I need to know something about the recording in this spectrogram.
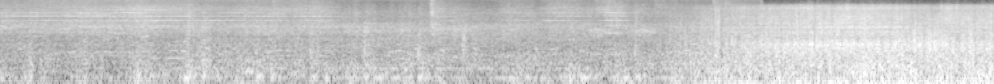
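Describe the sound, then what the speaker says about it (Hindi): The Ruposhi Bangla Express pulls out of Anara railway station, a loud rumbling of wheels and carriages that builds and thickens as the train gathers speed, with brief metallic squeals and rhythmic clatter. "अनारा रेलवे स्टेशन से हमारी ट्रेन डिपर्चर हो रही है।"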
